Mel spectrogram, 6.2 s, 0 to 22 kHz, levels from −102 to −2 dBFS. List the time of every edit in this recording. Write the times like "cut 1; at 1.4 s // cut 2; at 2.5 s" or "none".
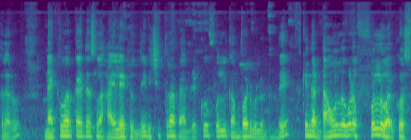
cut 1; at 4.4 s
